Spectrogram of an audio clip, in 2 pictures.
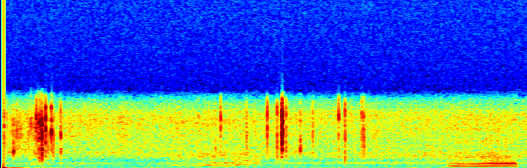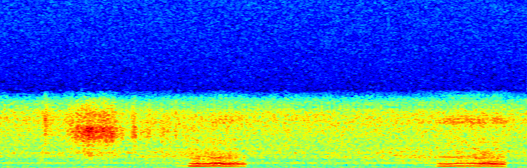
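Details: Cat sleeping in a box, snoring softly and regularly; each snore lasts about half a second and repeats roughly every two and a half seconds. The cat later wakes.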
